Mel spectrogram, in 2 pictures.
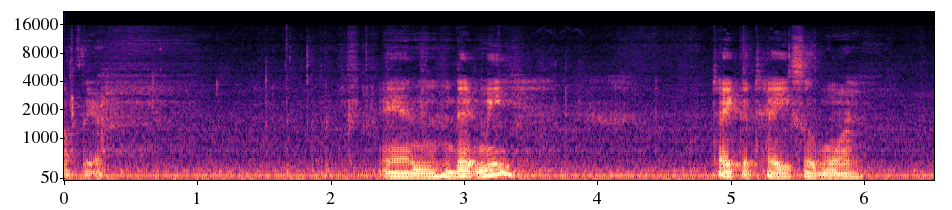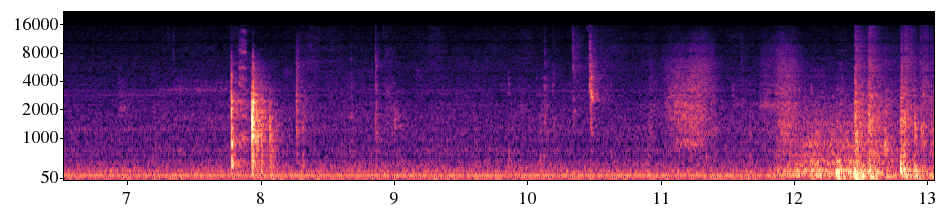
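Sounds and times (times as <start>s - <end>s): low steady hum: 0.0s - 13.0s
small handling noises: 1.0s - 4.6s.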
